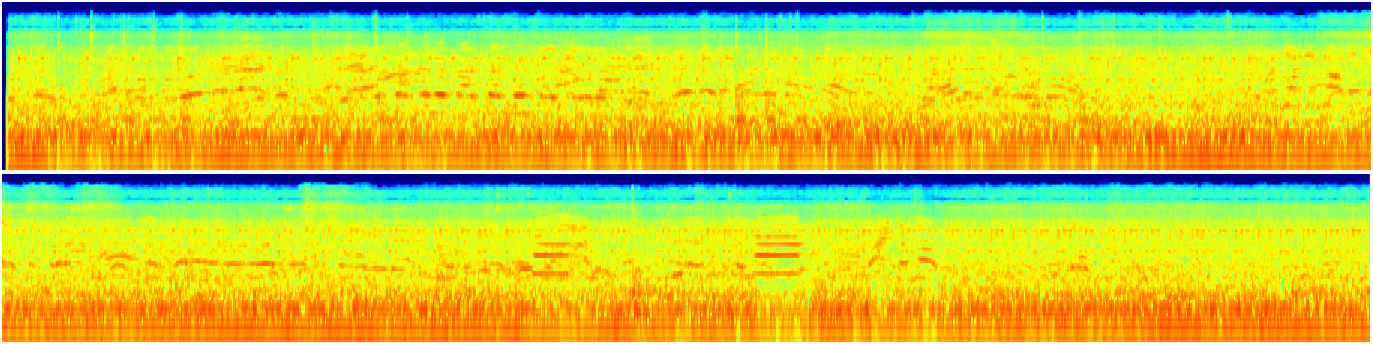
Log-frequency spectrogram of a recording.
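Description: A vehicle engine running steadily under the voices of people shouting and talking. About two-thirds of the way through, a vehicle horn gives two short toots about a second and a half apart.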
